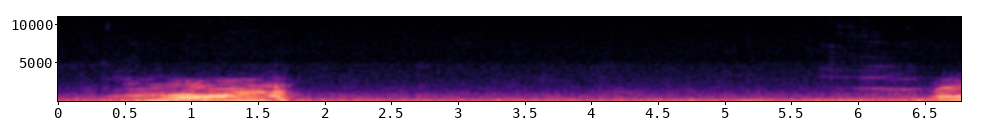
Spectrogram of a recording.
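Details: On a countryside farm, cattle moo: a strong rising-and-falling moo lasting about a second, a long quiet gap with low steady hum and soft rustles, then another moo beginning at the end.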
